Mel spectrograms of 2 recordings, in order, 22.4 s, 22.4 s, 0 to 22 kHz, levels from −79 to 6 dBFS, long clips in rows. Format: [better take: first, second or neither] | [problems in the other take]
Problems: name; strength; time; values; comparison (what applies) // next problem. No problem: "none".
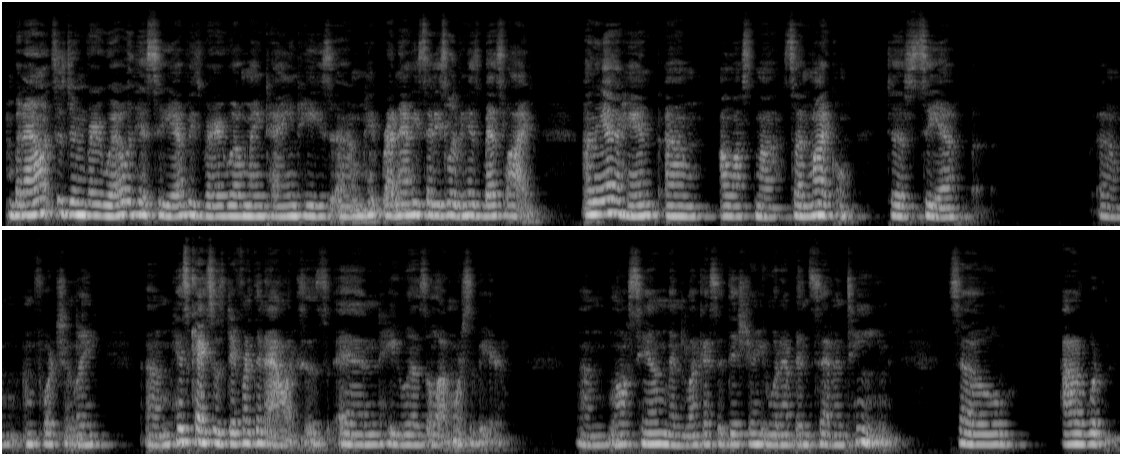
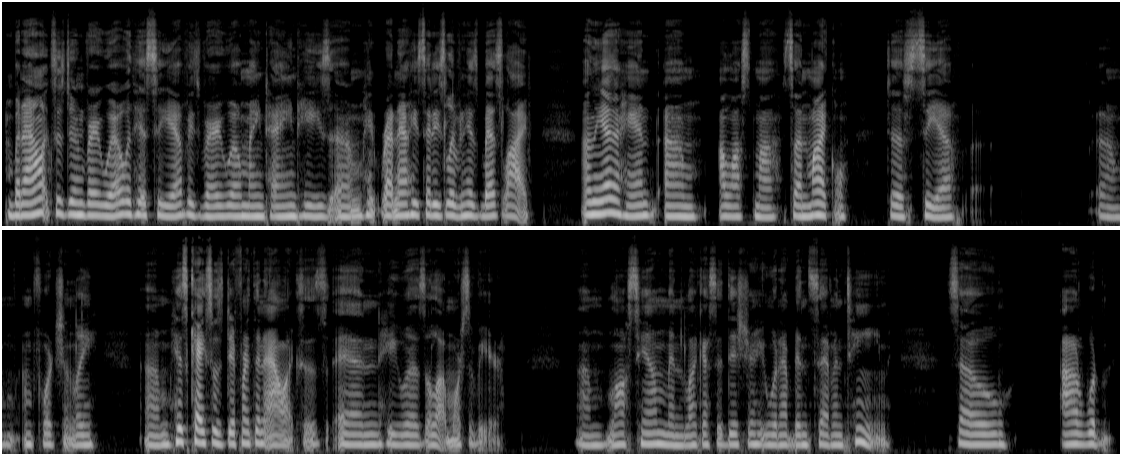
second | off-mic speech; far // room echo; very slight; dies away in 0.3 s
